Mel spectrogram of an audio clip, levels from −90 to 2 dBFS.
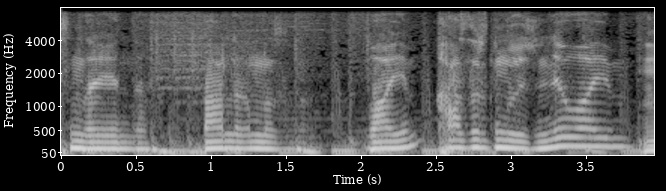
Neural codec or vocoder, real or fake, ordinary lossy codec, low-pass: none; real; none; 7.2 kHz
